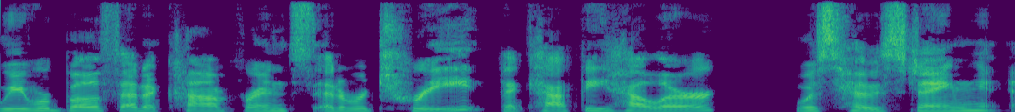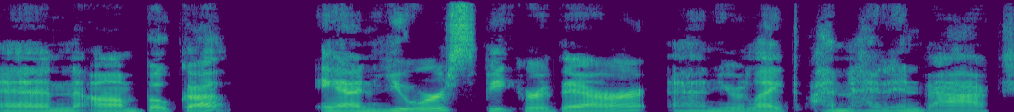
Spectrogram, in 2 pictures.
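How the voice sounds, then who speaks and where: On a very clean recording with a silent background and a dry, close sound with no echo, a woman with an American accent speaks in an unremarkable speaking voice, fairly low in pitch, at a fairly slow pace with fairly even intonation. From Maine, US. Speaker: podcast host. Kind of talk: casual interview chat.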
